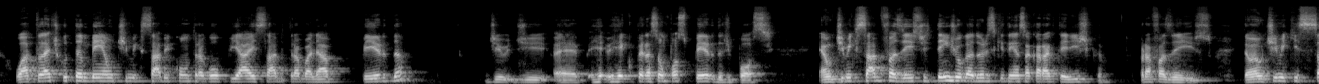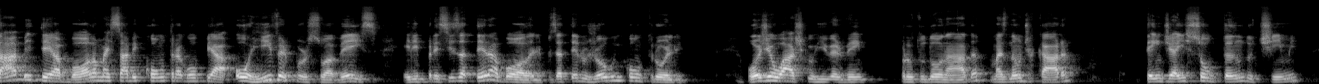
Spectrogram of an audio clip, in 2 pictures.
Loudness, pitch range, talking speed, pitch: -17 LUFS, 120-170 Hz, 200 wpm, 145 Hz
